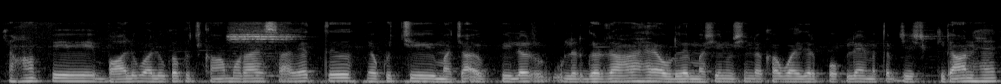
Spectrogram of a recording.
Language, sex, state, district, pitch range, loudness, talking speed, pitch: Hindi, male, Bihar, Araria, 130-140 Hz, -28 LUFS, 200 wpm, 135 Hz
